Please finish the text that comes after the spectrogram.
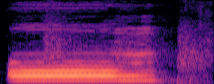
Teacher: प्लुत स्वर को बोलने में हस स्वर से तीन गुना समय लगता है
